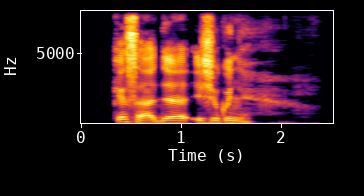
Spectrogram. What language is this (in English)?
Masai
